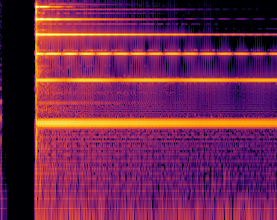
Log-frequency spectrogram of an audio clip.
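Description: A single bell strike about half a second in, ringing on with several clear tones and slowly fading.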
